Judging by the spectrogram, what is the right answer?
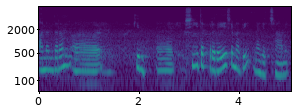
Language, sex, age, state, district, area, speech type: Sanskrit, female, 30-45, Kerala, Ernakulam, urban, spontaneous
